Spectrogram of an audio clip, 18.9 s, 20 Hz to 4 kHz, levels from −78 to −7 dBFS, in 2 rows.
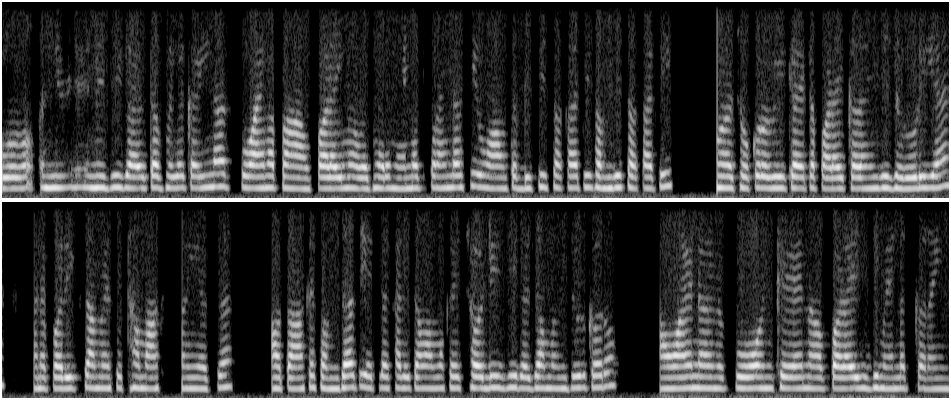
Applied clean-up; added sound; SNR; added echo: neural diffusion model UNIVERSE++.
